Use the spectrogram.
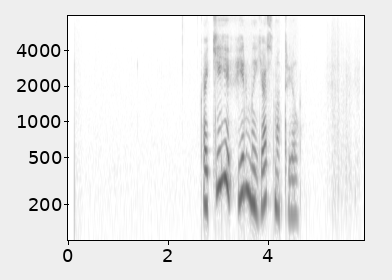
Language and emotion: Russian, neutral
